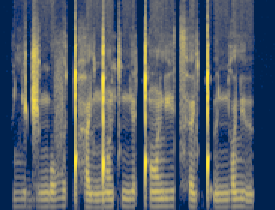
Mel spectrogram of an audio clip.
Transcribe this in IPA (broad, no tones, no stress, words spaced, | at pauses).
ʎɘd͡ʒɘŋo vɘǃʰalʲŋ͡ǃɔ̃c ɲɛǃɔ̃lʲ i t͡sʰɛlʲǃʼɨɲɔlʲ ɨ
